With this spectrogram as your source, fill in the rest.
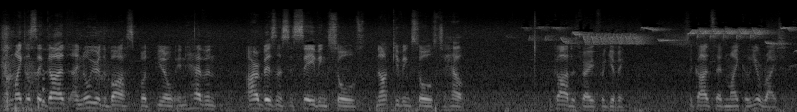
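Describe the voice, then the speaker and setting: Someone with an Irish accent speaks at a moderate pace with ordinary pitch variation over noticeable background noise. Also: man, fairly high pitch for a man. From Ireland. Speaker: tour guide. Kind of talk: humorous folklore storytelling to a tour group. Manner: playful, comic.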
